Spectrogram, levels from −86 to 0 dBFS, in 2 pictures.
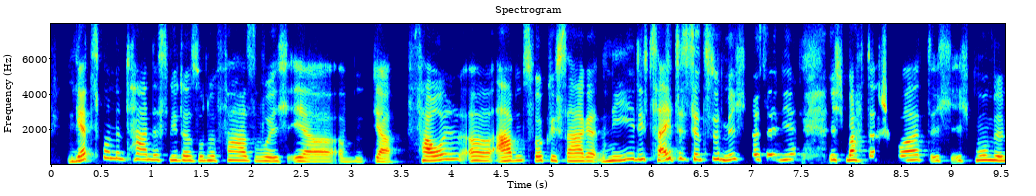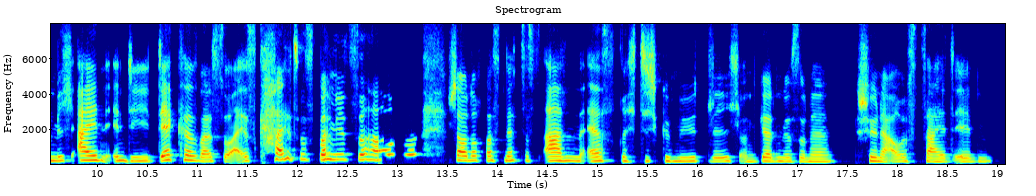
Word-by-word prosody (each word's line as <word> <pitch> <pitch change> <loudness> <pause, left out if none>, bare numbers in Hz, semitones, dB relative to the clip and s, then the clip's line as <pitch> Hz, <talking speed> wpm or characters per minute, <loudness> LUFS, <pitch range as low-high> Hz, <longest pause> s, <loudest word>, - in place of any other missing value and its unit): Jetzt - - +3
momentan 310 -5 0
ist 265 +1 -5
wieder 245 -1 +1
so 230 0 -2
'ne 235 0 0
Phase, 235 -1 +1
wo 215 - +2
ich 200 0 -1
eher, 185 -3 +3
ähm 170 0 -11
ja 165 -3 +2
faul, 260 +6 +5
äh, - - -10
abends 230 +1 +4
wirklich 230 -1 +1
sage: 210 -1 +4
„Ne, 235 +9 +2
die 295 0 -1
Zeit 335 +2 +5
ist 310 -4 -2
jetzt 290 0 0
für 315 - +1
mich 305 +4 -1
reserviert.“ 280 +1 -2 0.3
Ich 270 -1 -3
mache 260 -2 +5
da 235 - -2
Sport, 260 +2 +1
ich 215 +1 -6
ich 225 0 -9
murmel 250 -2 +4
mich 225 +1 -5
ein 250 -1 +4
in 225 +1 -3
die 210 0 -6
Decke, 260 +1 +2
weil's 200 0 -3
so - - -6
eiskalt 280 +9 -1
ist 290 -1 -9
bei 275 - +5
mir 290 -1 -3
zu 285 -1 -1
Hause, 260 -1 +2 0.7
schaue 245 -2 +1
noch 240 0 -5
was 230 +1 -4
Nettes 230 -2 -6
an, 225 -1 +2
esse 215 +2 -3
richtig 205 +1 -7
gemütlich 205 0 -6
und 180 +1 -11
gönne 200 -1 -2
mir 195 -1 -5
so 190 0 -8
'ne 180 +1 -6 0.2
schöne 200 -3 -2
Auszeit 185 -1 -5
eben. 185 +2 -8
230 Hz, 190 wpm, -21 LUFS, 205-265 Hz, 0.7 s, faul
